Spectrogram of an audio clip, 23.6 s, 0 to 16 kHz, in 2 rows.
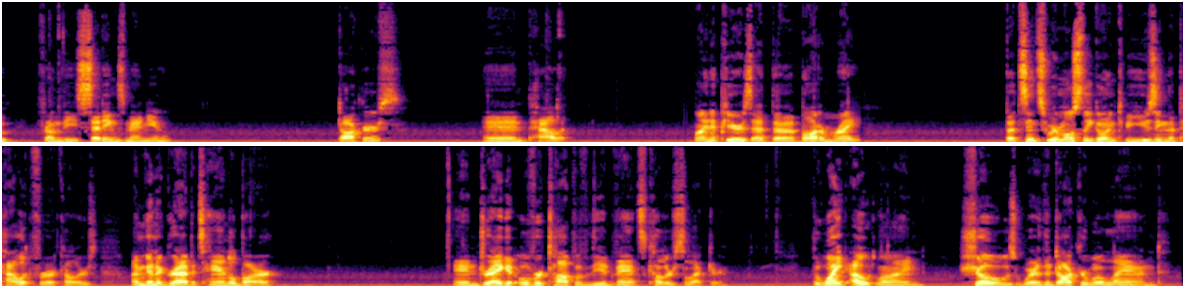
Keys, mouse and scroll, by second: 0.7 scroll up 1, 5.6 middle click, 16.6-18.5 middle drag, 18.5-23.6 drag.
